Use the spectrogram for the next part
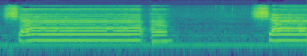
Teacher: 5 count کے لیے مد متصل واجب ہم نے اسٹریچ کی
